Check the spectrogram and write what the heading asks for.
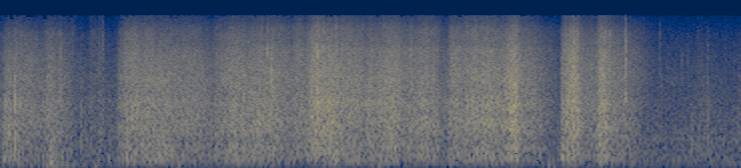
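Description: A large plastic bag crinkling and rustling as it is shoved into a nylon hammock. The noise starts about a second in and is loudest midway, with a few sharper crackles before it dies down near the end.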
